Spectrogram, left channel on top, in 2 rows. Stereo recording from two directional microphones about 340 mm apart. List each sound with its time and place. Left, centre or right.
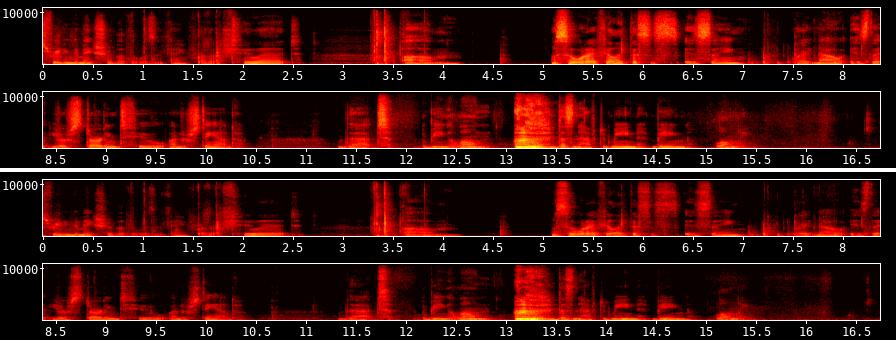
0.0 s speech: centre
3.6 s speech: centre
5.0 s speech: left
11.3 s speech: centre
